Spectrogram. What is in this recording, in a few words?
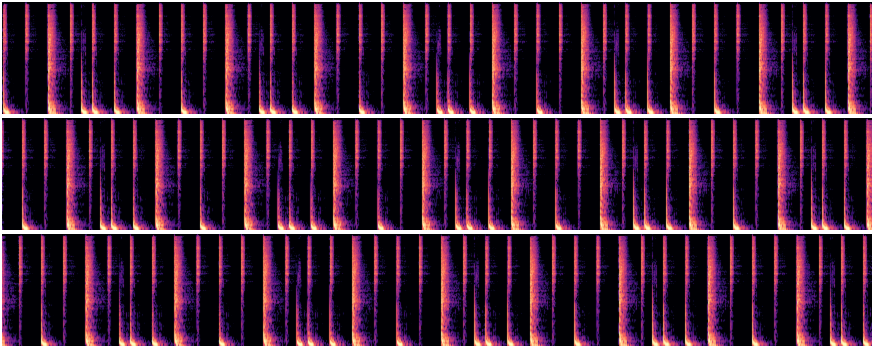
Drumloop; ableton-live; beats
